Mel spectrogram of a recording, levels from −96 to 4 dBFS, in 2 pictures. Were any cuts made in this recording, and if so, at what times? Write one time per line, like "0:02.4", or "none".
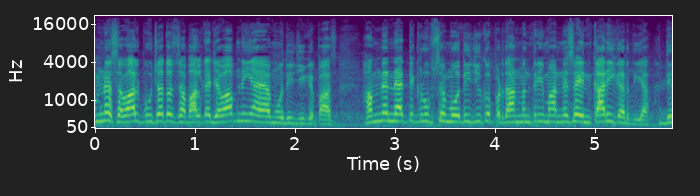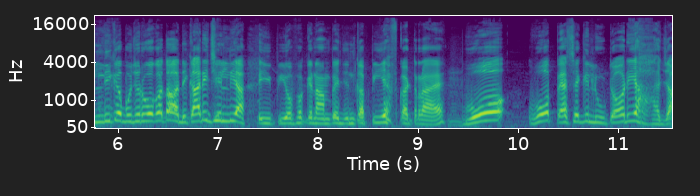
0:05.7
0:07.5
0:09.4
